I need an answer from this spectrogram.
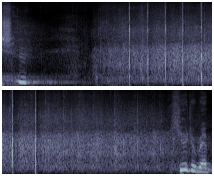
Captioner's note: applause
